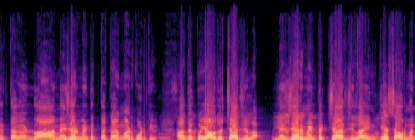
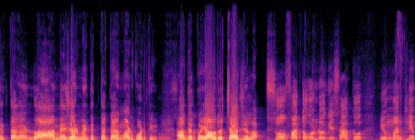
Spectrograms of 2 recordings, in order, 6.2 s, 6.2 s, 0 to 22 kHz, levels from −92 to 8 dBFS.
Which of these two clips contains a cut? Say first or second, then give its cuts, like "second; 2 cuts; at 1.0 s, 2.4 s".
second; 1 cut; at 4.0 s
